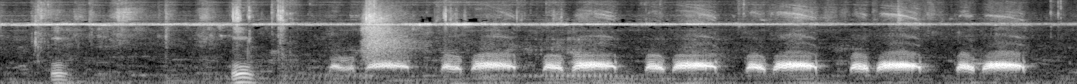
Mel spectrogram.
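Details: Caged dove at a bird-breeding farm in Ba Vì, Hanoi, Vietnam: a quick, uneven run of about a dozen short, hollow coos after two brief descending notes, with a steady high whine in the background.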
